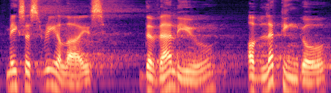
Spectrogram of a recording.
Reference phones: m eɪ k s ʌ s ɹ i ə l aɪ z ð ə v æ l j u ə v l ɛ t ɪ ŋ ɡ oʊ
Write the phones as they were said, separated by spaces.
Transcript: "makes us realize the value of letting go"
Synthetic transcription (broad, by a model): m eɪ k s ʌ s ɹ i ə l aɪ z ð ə v æ l j u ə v l ɛ t ɪ ŋ ɡ oʊ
